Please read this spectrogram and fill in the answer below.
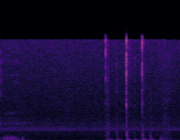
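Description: Computer keyboard being typed on: a quick run of several keystrokes starting a little past a second in.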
